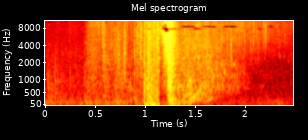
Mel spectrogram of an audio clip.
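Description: A gunshot cracks once in a video game.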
